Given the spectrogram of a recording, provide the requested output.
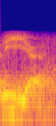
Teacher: فلحمزة وقفا إبدال الهمزة وإضغامها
